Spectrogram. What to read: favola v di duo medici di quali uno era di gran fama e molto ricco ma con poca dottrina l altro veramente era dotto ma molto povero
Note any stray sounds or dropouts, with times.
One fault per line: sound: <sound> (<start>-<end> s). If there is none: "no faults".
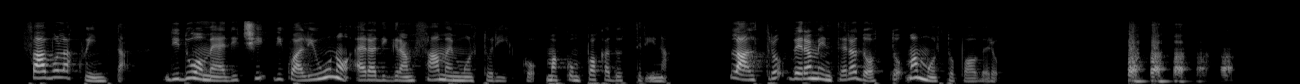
sound: laugh (11.3-12.4 s)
